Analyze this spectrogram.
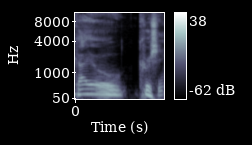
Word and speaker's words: Kyokushin: Kyokushin. Yeah. Correct. I'm not gonna pronounce it right.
